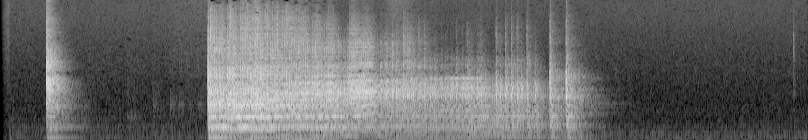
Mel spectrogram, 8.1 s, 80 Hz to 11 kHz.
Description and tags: Wooden door squeak 2
Fieldrecording of a wooden bathroom door squeaking. Recorded using iPhone SE internal microphone
close, Door, open, Squeak, Wooden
